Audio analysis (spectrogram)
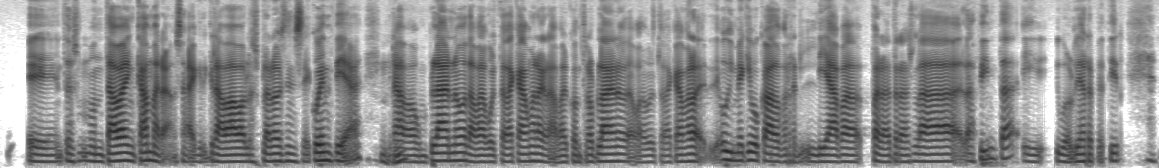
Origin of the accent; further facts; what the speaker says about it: Jerez de la Frontera, Andalusia, Spain; yo soy de Jerez y muchas veces tengo la sensación de que no sentía yo como que fuese una carrera real o un destino real de mi vida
